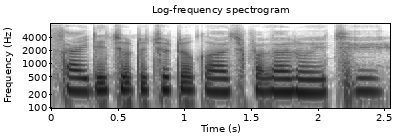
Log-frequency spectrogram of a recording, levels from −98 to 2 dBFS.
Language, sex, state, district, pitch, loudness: Bengali, female, West Bengal, Cooch Behar, 220 Hz, -13 LUFS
